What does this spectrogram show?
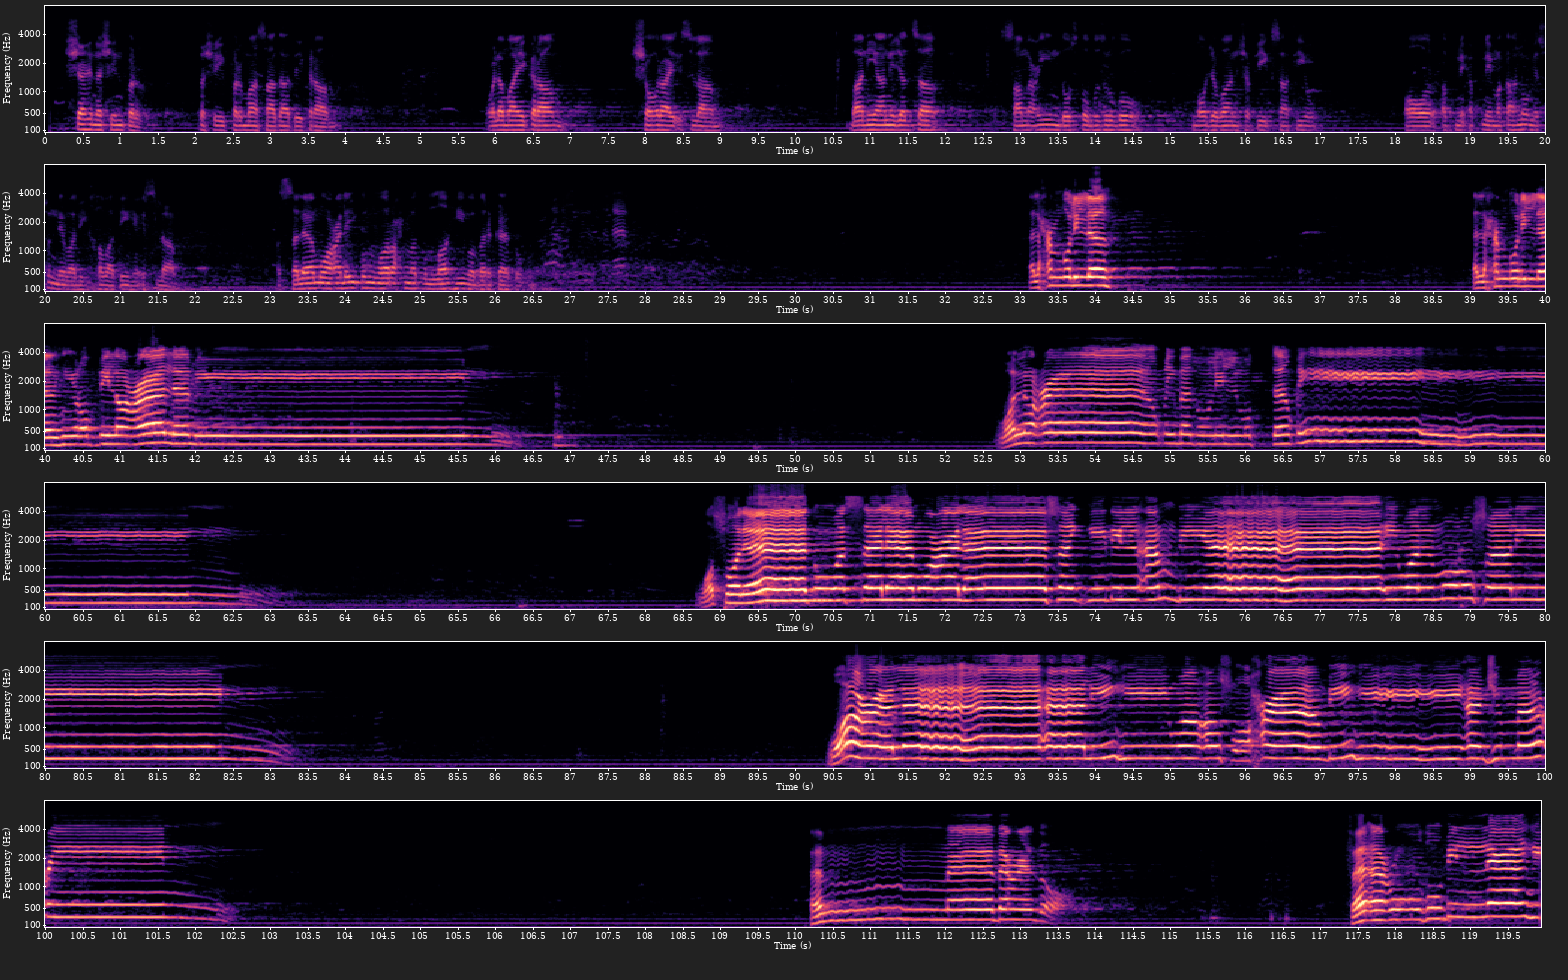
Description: Ramzan Ki Fazilat Aur Barkat Full Bayan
